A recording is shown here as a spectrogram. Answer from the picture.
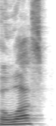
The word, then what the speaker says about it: OWASP: WASP, I can't even pronounce it. what's that community that sends out the top 10 threats every year? – Mm-hmm. OWASP? – Yes.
